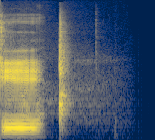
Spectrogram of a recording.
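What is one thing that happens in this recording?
A young man speaks briefly and close to a microphone.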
